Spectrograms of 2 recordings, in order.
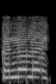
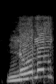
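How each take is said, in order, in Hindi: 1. इस शब्द की शुरुआत k की ध्वनि से होती है। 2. इस शब्द की शुरुआत n की ध्वनि से होती है।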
